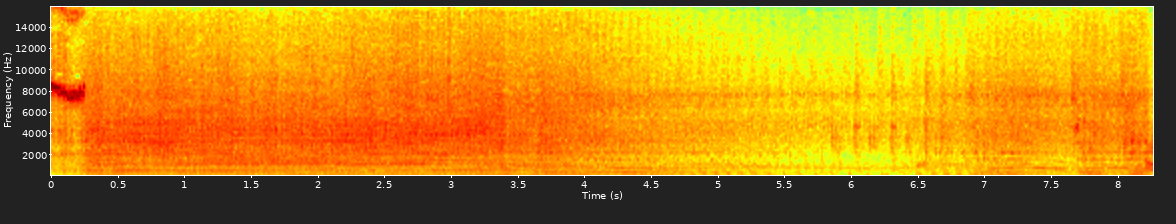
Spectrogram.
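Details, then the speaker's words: Subaru STI drag build started after sitting, gas probably old, possibly flooded: catches and runs loud with a fast, fairly even beat, revs sagging briefly then settling, healthy overall; normal running. "baby she even sounds healthy maybe a little bit Frozen but healthy overall if I stop I'm going to die this thing is healthy son"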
